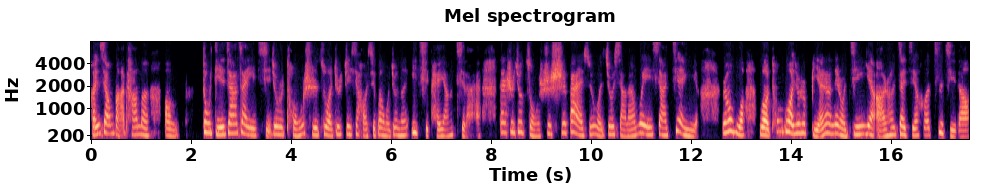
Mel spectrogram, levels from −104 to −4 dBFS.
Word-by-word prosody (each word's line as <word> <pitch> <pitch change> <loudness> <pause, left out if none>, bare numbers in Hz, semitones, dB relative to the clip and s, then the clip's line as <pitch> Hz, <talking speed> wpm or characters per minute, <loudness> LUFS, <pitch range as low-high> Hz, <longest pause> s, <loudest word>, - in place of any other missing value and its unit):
很 235 +2 +4
想 270 -2 +1
把 245 -3 -2
它 225 -1 -5
们， 230 -3 -1 0.4
嗯， 195 -2 -2 0.5
都 300 -2 +5
叠 230 -4 +4
加 275 +2 +1
在 275 -2 0
一 210 -2 +1
起。 215 - -6
就 240 -1 +3
是 225 - 0
同 205 +4 -2
时 225 -5 0
做 215 -4 +1
就 235 +5 -2
是 235 - -5
这 245 -1 0
些 235 - -8
好 195 -5 -6
习 195 +1 -5
惯， 210 0 -2
我 190 - -4
就 225 +4 -5
能 210 0 -1
一 295 -1 +5
起 200 - -5
培 190 0 -2
养 195 +2 -4
起 - - -6
来， - - -8 0.6
但 295 0 -2
是 295 0 0
就 305 0 0
总 200 -9 -4
是 260 +7 -3
失 285 +4 +1
败， 280 -8 +2
所 225 +4 -7
以 - - -1
我 230 -6 -1
就 235 +3 0
想 200 -5 -5
来 185 +1 -3
问 270 +5 +3
一 225 -2 +2
下 230 -2 -3
建 305 +3 -1
议。 180 -2 -2 0.5
然 290 +2 +4
后 340 - +7
我 240 -8 +3 0.3
我 225 -3 +9
通 320 +2 -7
过 315 -5 +6
就 275 +2 +2
是 280 0 +1
别 185 -3 +2
人 275 +3 +1
那 265 -1 +3
种 200 -5 +1
经 240 +1 0
验 245 -4 +3
啊， - - -1
然 195 +2 +1
后 225 +1 +1
再 240 -4 +4
结 210 -1 -2
合 215 0 -5
自 280 +7 -1
己 185 -8 -4
的， 180 +1 -4
230 Hz, 255 characters per minute, -24 LUFS, 205-270 Hz, 0.6 s, 我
